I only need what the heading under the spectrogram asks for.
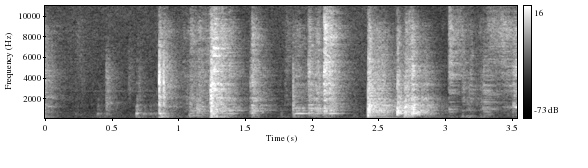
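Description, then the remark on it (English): Clatter of a small kitchen egg cooker for soft-boiled and hard-boiled eggs being handled, with a series of irregular clunks, taps and rattling knocks of plastic and metal parts, no talking. “This is my go-to uh, soft-boiled, hard-boiled egg cooker.”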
